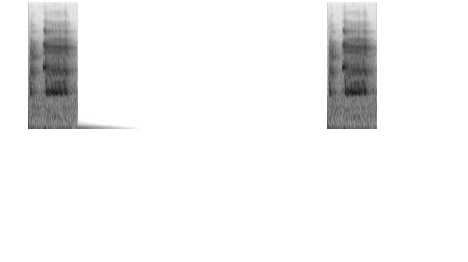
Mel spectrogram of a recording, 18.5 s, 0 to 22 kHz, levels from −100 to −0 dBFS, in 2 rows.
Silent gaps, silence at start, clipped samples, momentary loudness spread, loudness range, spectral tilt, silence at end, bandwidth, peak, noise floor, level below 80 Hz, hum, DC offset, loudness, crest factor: 3.87-3.91 s, 4.20-4.29 s, 4.70-4.74 s, 5.21-5.25 s, 5.95-5.99 s; 0.5 s; under 0.1%; 14 LU; 9 LU; 1.5 dB/octave; 11.05 s; 13.5 kHz; -4 dBFS; under -90 dBFS; -56 dBFS; none; under 0.1%; -17 LUFS; 24 dB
